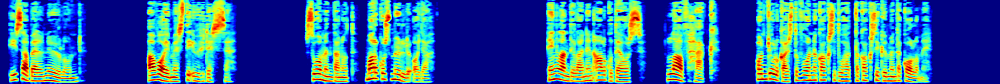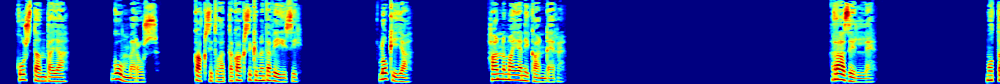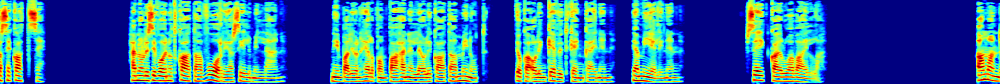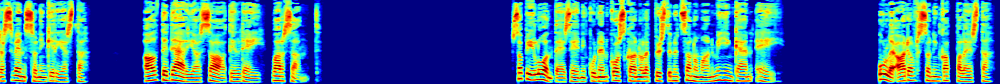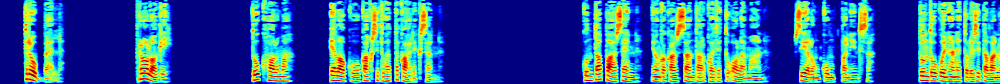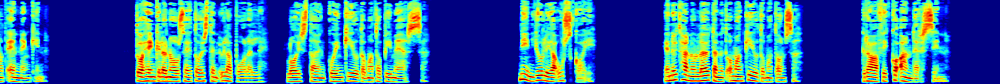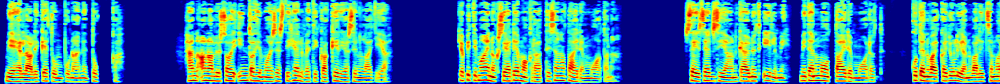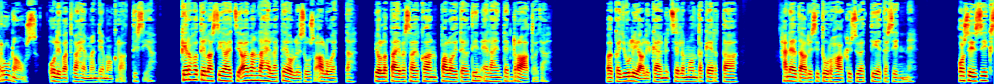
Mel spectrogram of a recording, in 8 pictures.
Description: Avoimesti yhdessä – Ljudbok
